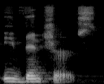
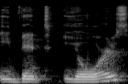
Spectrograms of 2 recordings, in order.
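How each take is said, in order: First: It is said as one blended word. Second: It is said as two separate words. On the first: The speaker calls it right. "it's actually Eventures" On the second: The speaker calls it wrong. "You don't pronounce it Event Yours"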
